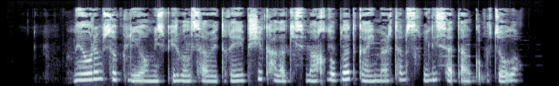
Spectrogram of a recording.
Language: Georgian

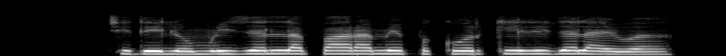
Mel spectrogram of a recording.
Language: Pashto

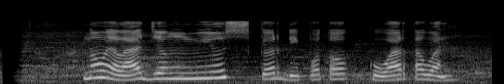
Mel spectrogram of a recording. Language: Sundanese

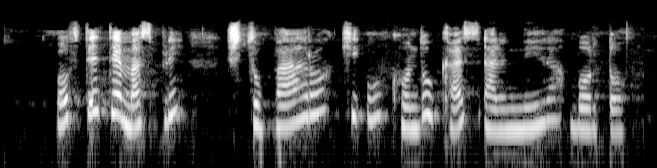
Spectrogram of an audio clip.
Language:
Esperanto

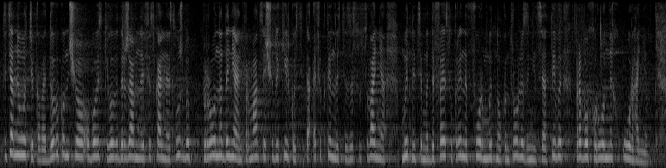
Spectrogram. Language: Ukrainian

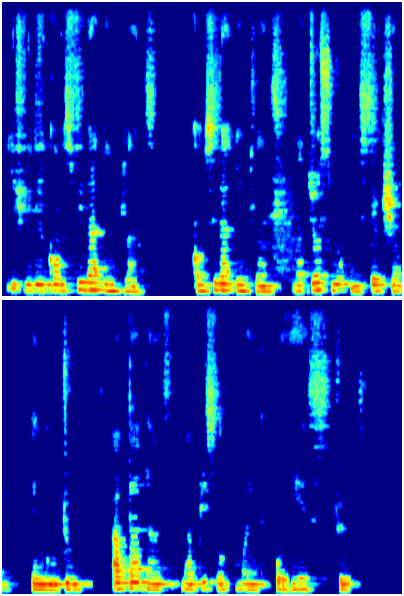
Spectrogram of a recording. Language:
Nigerian Pidgin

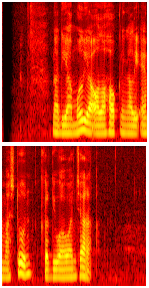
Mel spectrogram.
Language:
Sundanese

